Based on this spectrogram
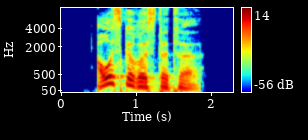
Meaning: inflection of ausgerüstet: 1. strong/mixed nominative/accusative feminine singular 2. strong nominative/accusative plural 3. weak nominative all-gender singular
- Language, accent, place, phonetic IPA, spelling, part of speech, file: German, Germany, Berlin, [ˈaʊ̯sɡəˌʁʏstətə], ausgerüstete, adjective, De-ausgerüstete.ogg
